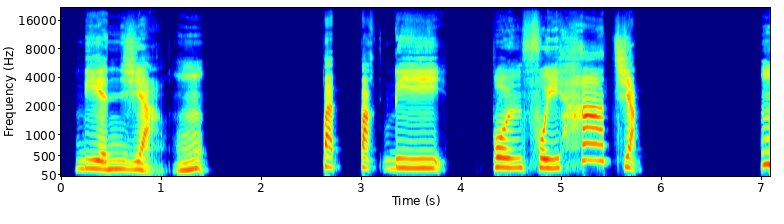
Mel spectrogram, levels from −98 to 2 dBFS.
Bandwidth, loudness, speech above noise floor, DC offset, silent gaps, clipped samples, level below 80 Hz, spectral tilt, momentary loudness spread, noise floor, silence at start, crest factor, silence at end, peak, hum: 19.5 kHz; -21 LUFS; over 69 dB; under 0.1%; 2.09-2.42 s, 2.48-2.60 s, 2.84-2.88 s, 5.98-6.19 s, 6.60-6.72 s, 6.78-6.99 s; under 0.1%; -74 dBFS; -4 dB/octave; 9 LU; under -90 dBFS; 0.15 s; 20 dB; 0 s; -2 dBFS; none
